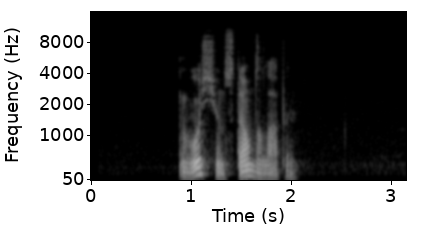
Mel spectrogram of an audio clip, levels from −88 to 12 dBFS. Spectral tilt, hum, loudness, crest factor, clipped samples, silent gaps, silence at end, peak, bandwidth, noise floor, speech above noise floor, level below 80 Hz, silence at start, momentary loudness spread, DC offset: -6 dB/octave; none; -29 LUFS; 24 dB; under 0.1%; none; 1.1 s; -8 dBFS; 11 kHz; -79 dBFS; 51 dB; -66 dBFS; 0.9 s; 16 LU; under 0.1%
